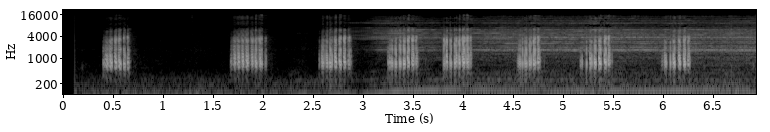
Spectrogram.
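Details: Marsh frog calling: eight short, rasping, buzzy croak bursts over seven seconds, spaced unevenly about half a second to a second apart, over a faint low background hum.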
